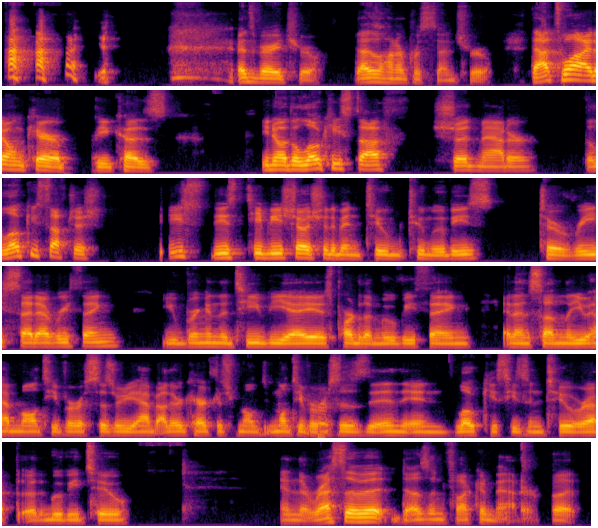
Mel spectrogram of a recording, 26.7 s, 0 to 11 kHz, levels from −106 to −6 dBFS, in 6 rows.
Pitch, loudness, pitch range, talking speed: 100 Hz, -28 LUFS, 95-110 Hz, 180 wpm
